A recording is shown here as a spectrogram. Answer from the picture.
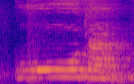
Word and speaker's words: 꽃 안: 근데 얘 같은 경우에는 꼬단 이렇게 발음하죠. 꽃 안에 꿀이 있네. 꽃 안에 벌이 있네. 이런 식으로 꼬단 이렇게 발음을 하죠.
